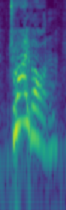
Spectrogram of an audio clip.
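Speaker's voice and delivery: loud, curt order; witch's command. A narrator's reading. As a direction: call out the order imperiously. Witch barks order to her driver.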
